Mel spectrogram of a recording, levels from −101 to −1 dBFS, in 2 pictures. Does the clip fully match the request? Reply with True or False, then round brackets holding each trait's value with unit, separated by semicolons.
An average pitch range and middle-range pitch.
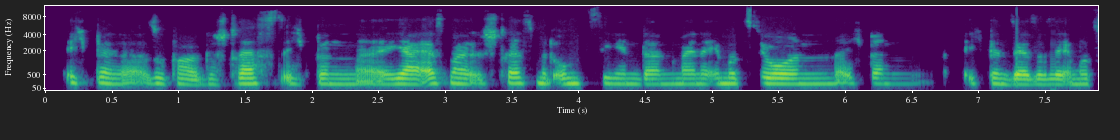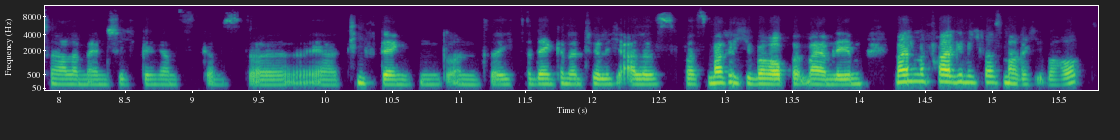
False (2.1 semitones; 175 Hz)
